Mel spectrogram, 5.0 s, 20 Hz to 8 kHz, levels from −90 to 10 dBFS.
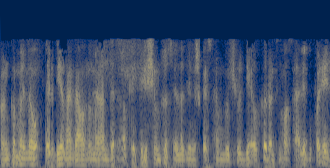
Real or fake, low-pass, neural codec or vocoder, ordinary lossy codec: fake; 7.2 kHz; codec, 24 kHz, 1.5 kbps, HILCodec; AAC, 16 kbps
